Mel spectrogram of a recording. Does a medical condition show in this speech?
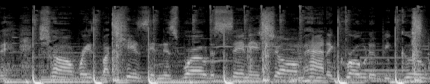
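No.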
